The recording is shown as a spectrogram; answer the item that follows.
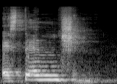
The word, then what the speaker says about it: extension: You find the stressed syllable, the syllable before the shin, before that suffix. That's where you usually find the stressed syllable. And here, what we have before the shin is 10. So this is pronounced extension, extension, extension. You can hear the pattern. Hope you can hear the pattern. It was pronounced slower, longer, and at a higher pitch,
